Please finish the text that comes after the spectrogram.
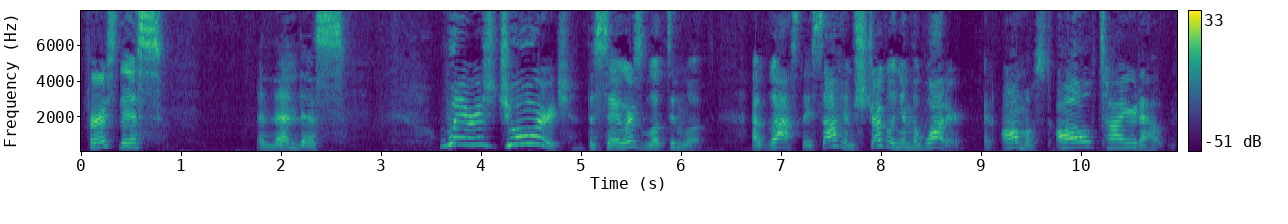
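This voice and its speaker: A woman's voice: a little high, animated, unhurried, fairly bright tone, slight background noise. A woman reading a children's story aloud expressively, drawing out key words for dramatic emphasis. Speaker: storybook reader.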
